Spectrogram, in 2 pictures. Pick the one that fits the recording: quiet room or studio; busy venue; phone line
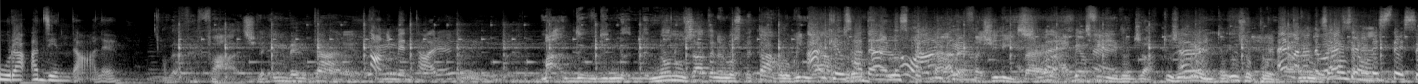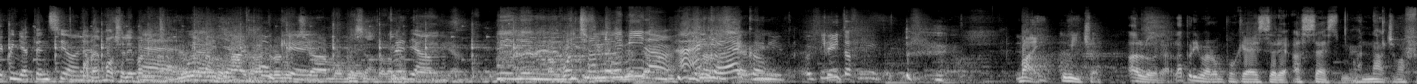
busy venue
